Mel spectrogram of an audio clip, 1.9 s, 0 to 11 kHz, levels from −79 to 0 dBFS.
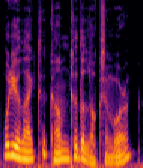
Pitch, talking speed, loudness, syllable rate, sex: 120 Hz, 250 wpm, -16 LUFS, 5.7 syllables/s, male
